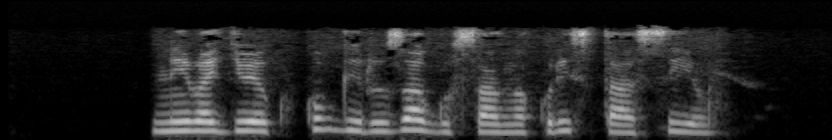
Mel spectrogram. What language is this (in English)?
Kinyarwanda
